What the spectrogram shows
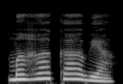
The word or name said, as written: ಮಹಾಕಾವ್ಯ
